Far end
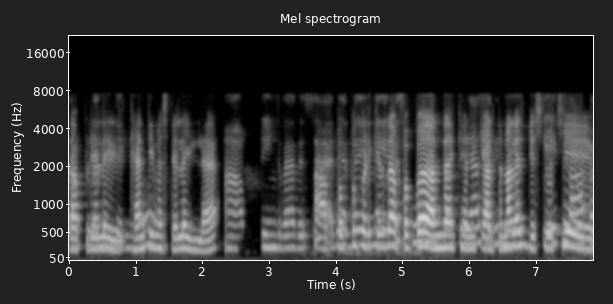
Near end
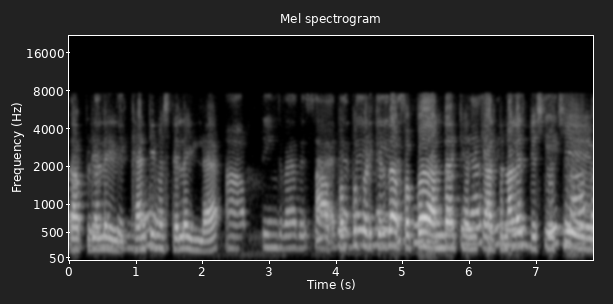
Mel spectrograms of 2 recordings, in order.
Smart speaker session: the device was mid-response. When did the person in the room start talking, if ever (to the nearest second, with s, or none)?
none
